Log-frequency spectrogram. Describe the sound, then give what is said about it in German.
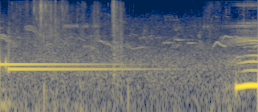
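A doorbell at the house of the Hase family chimes two notes: a higher ding that rings out and slowly fades, then a louder, lower tone that sounds and holds at the end. No one speaks. “Ich klingel mal.”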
